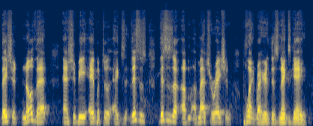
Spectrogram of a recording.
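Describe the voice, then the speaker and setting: A man's voice: medium pitch, a little fast, pushed and bright. A man on a sports talk panel chatting casually about football, making his points insistently.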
